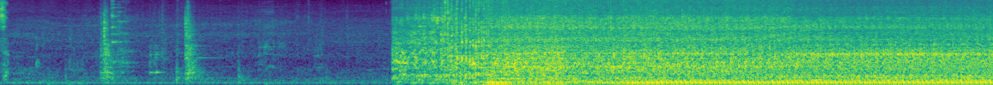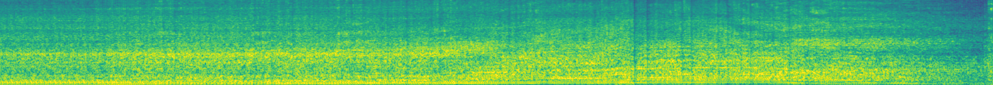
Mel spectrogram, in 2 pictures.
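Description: A few clicks and clunks, then a large engine with a non-original exhaust pipe roars to life at about four seconds, settling into a loud, deep idle with a steady rumble, then revving upward in rising, harmonic-rich surges.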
